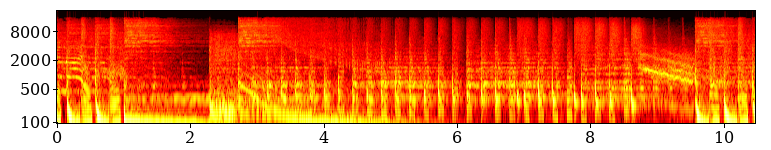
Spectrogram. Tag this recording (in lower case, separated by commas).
dubstep, electronic dance music, techno, electronica, music, electronic music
